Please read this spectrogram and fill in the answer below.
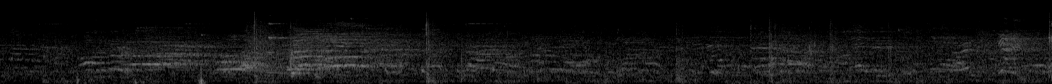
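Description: Basketball bounced a few times on a hardwood court in a large gym ahead of a free throw, with faint echoing voices of players and spectators in the hall.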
